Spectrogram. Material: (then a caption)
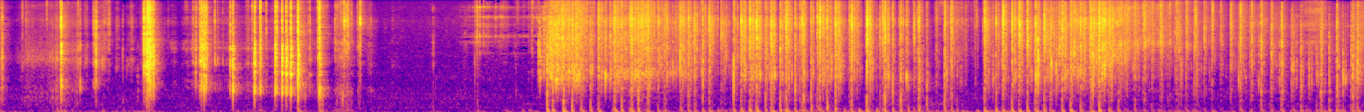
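Glass. A glass coffee jar is tapped rapidly, starting with scattered sharp clicks for about four seconds, then a short pause. From about five and a half seconds on comes a dense, fast flurry of bright, high taps that runs to the end with only a brief dip near ten seconds. Each tap is short and dry with almost no ring.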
